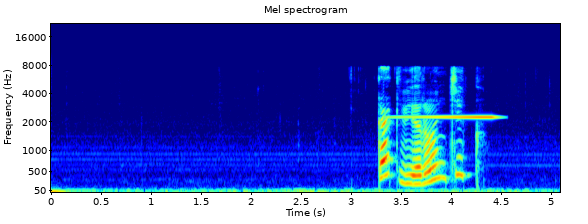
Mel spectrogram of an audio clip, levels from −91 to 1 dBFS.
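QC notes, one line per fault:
3.32–4.57 s, loudspeaker feedback squeal. A pure tone near 2.2 kHz swells out of the speech over about a second. It reaches roughly the level of the speech. The microphone is picking up its own loudspeaker, and at that pitch the loop gain exceeds one, so the tone keeps reinforcing itself.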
